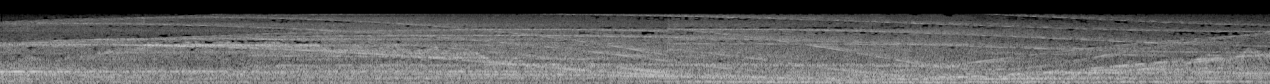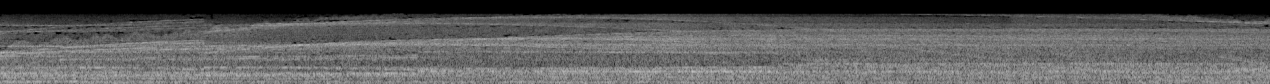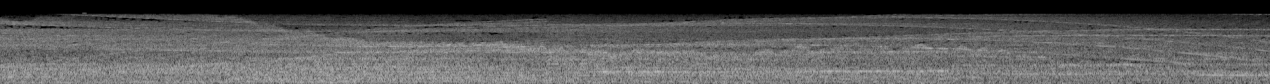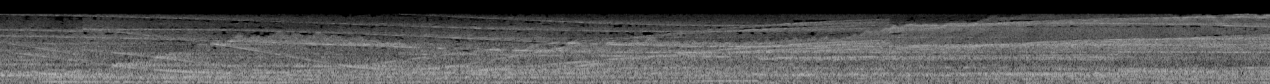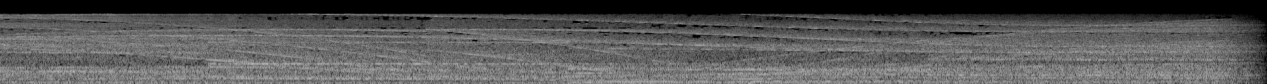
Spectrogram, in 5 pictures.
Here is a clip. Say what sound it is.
Kitsch Theme
KINDA SCI FI THIS ONE These Sounds were made by chaining a large number of plugins into a feedback loop between Brams laptop and mine. The sounds you hear
are produced entirely by the plugins inside the loop with no original sound sources involved.
sci-fi, electronic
